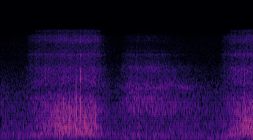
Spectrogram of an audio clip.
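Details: Snoring during sleep: long, rough, noisy breaths rising and falling with slow breathing.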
